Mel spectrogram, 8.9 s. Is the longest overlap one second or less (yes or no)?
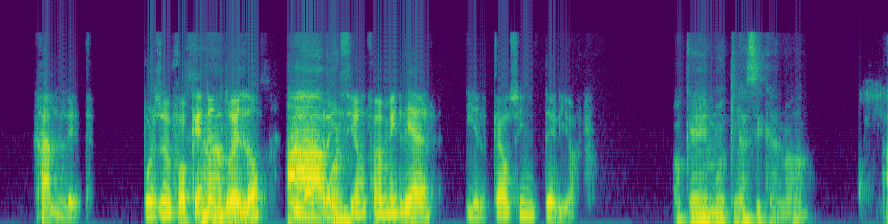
no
